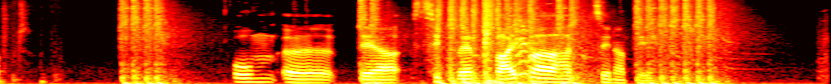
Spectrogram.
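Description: A rifle fires in quick bursts of sharp shots.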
